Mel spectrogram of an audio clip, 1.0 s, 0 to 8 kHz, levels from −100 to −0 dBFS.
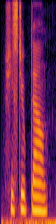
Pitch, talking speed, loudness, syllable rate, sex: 190 Hz, 175 wpm, -16 LUFS, 5.3 syllables/s, female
